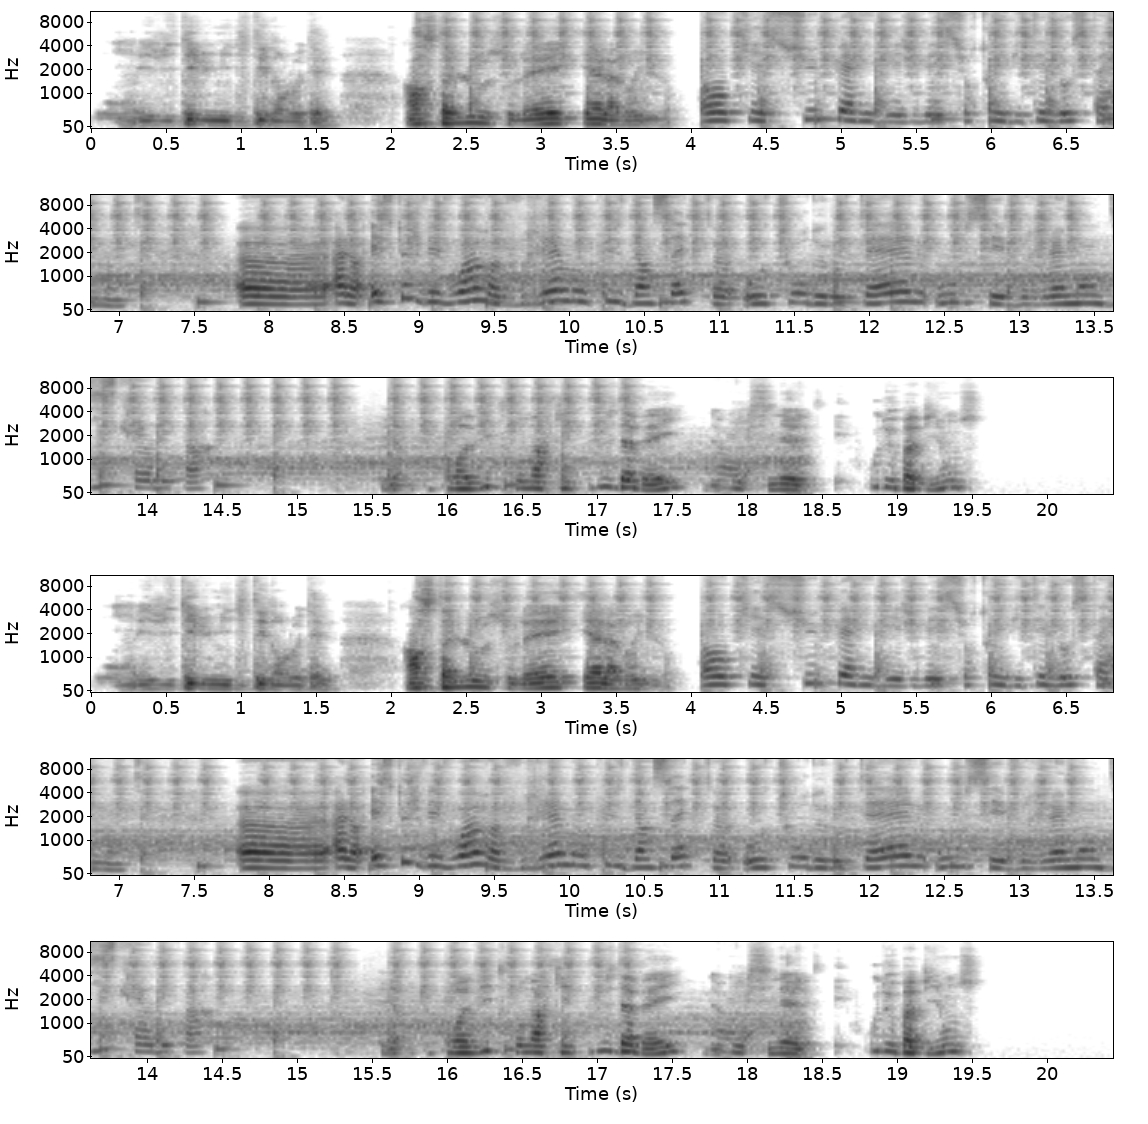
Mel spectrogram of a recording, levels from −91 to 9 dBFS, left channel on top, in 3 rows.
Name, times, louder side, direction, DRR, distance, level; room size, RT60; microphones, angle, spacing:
voice 1, 0.0-3.8 15.5-18.4 18.8-19.5, right 1 dB, 55° right, 0.8 m, -23 dB
sound 1, 2.1-11.5 11.8-13.4 13.7-15.3 15.6-17.3, left 2 dB, 25° left, 0.8 m, -36 dB
voice 2, 4.1-7.0 7.4-7.5 7.8-14.4 17.8-18.0, right 1 dB, ahead, 0.4 m, -24 dB
sound 2, 6.7-18.4, equal, 25° right, 1.4 m, -40 dB
5.3 x 2.2 x 2.2 m
head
